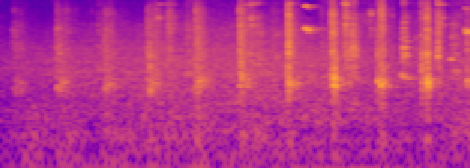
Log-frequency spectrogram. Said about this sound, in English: Two regal white horses with plumes of feathers fastened to their foreheads trot through a borough of the East End. The horses draw a gleaming white carriage.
